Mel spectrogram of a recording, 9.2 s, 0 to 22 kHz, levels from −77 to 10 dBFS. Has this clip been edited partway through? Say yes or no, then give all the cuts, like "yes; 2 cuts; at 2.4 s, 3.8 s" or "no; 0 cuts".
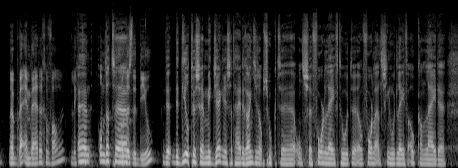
no; 0 cuts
